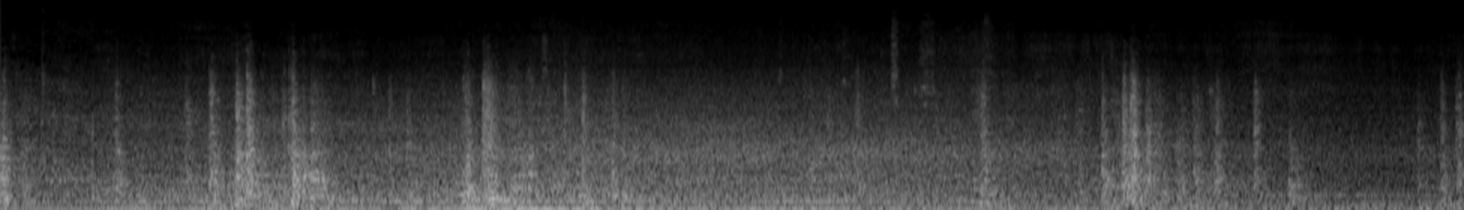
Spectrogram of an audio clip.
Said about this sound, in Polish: To wszystko dlatego, że ten proces sprzątania, porządkowania wciąż trwa, a usuwane czy usunięte szczątki są gromadzone w kilku miejscach i składowane mniej lub bardziej bezpiecznie. Ten proces burzenia zresztą ciągle trwa, jak można usłyszeć.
